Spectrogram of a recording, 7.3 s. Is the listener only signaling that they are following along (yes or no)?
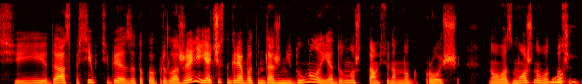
yes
